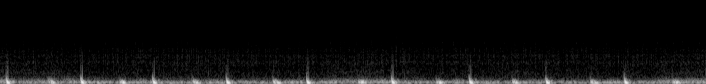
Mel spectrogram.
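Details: Japanese sleep ASMR recording of heartbeat and breathing sounds, 20 minutes long: steady low lub-dub heartbeat at about 77 a minute, regular rhythm, no extra sounds; normal heartbeat.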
